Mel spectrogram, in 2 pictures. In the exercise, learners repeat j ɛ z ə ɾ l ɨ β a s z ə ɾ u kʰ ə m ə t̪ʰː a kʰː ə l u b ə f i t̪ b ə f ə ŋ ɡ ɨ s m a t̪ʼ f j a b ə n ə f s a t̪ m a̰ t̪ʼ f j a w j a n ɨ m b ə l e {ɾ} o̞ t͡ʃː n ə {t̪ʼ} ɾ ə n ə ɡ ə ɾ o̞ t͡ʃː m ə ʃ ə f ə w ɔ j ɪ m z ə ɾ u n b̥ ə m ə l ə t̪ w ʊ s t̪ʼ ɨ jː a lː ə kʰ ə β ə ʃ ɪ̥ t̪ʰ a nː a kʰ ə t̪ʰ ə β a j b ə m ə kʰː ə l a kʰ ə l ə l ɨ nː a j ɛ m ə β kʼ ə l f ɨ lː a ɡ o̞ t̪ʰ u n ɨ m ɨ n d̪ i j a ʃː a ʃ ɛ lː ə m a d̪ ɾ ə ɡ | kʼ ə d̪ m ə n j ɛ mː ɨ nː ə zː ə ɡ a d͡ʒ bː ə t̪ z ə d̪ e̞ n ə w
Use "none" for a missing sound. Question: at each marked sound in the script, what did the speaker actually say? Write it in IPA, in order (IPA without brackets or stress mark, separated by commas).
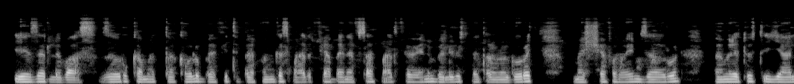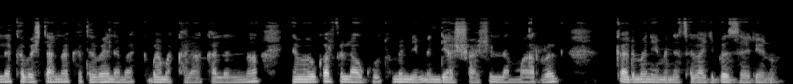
l, t̪ʼ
